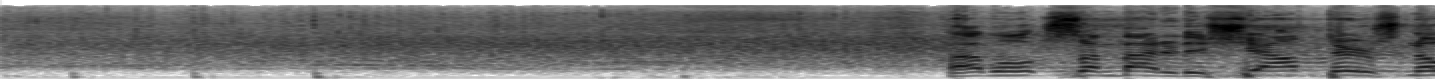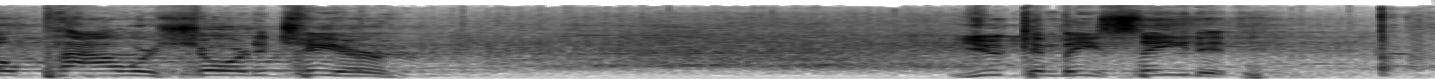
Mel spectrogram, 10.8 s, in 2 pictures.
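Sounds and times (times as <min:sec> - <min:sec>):
crowd clapping: 0:00.0 - 0:10.7
speech: 0:03.6 - 0:07.0, 0:09.0 - 0:10.2.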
